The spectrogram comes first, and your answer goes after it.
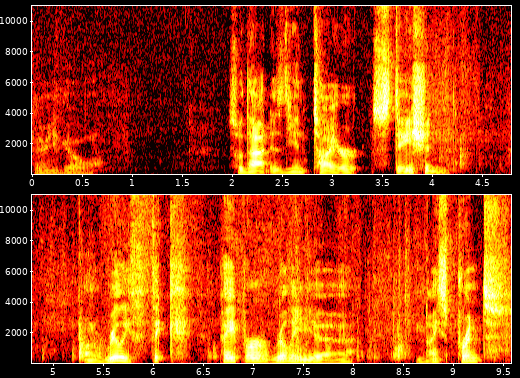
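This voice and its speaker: A man giving casual unboxing commentary as host of a tabletop game channel, in an unhurried show-and-tell way with pauses. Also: fairly low pitch, expressive, a little mellow, slight background noise.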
